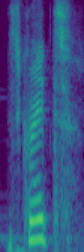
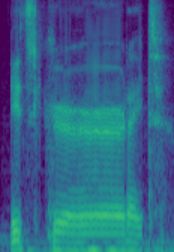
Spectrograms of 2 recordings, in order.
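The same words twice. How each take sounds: First: It is said in a normal voice. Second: It is said in a Tony the Tiger voice.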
